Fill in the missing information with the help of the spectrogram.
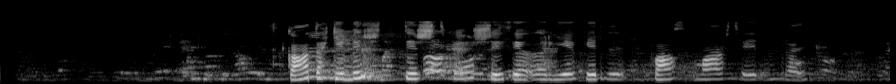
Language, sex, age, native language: Icelandic, male, 18-19, Icelandic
